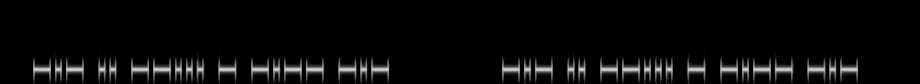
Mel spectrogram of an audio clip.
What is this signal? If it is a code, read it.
Morse code, heard as a keyed tone, about 22 wpm, 700 Hz. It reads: KI7TYK KI7TYK
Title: USA Call Signs - 6 Characters - Repeated 2x - 22wpm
